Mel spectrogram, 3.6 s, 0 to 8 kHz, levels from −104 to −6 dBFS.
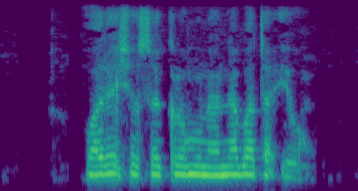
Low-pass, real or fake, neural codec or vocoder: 7.2 kHz; real; none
